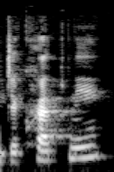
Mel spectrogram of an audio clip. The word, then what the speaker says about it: De Crespigny: The one in the center there, Mrs. De Crespigny, or I think in the British pronunciation it would be De Crepney, is how it would be said,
